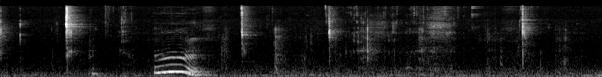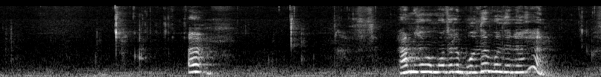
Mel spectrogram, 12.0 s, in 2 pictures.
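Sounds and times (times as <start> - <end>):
wet chewing: 2.2 - 7.9.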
